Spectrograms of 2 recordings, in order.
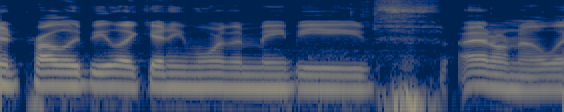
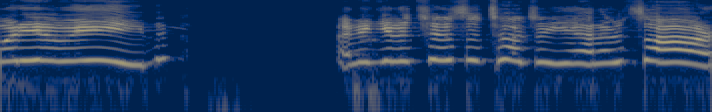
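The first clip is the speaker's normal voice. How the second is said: loud, high-pitched AI voice; 9 dB louder than usual. Apologizing for not playing a game yet: sounding like Tiny Tina. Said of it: "Why do you sound like Tiny Tifa, w-, Tiny frickin', uh, Tina".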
